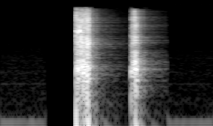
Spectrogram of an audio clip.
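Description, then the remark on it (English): Rifles being cocked, chambering a round: two sharp metallic clacks about a third of a second apart, the second slightly softer, with near silence around them. “The human controllers had cocked their rifles, chambering around.”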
